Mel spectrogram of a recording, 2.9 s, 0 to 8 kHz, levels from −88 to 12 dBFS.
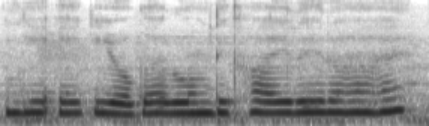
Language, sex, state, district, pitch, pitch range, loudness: Hindi, female, Chhattisgarh, Raipur, 225 Hz, 220-230 Hz, -11 LUFS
